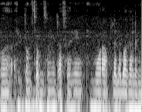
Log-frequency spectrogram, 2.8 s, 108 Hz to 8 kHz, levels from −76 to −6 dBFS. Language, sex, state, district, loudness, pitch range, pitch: Marathi, male, Maharashtra, Aurangabad, -18 LUFS, 115-120 Hz, 115 Hz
